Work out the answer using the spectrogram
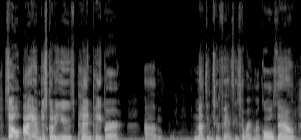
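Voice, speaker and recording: This budgeting YouTuber is a young adult woman whose voice is congested, lowish, and gravelly. She chats casually with her viewers at a measured pace, relaxed and saying um frequently.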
